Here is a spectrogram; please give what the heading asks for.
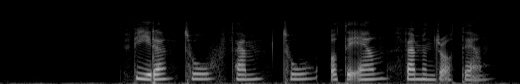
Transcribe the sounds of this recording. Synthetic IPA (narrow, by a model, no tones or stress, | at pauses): fiːɾət̪ʰuːfɛmt̪ʰuːɔt̪ɪ̰ʔeːnfɛmhʉnd̪ɾo̰ːɔt̪ɪḛːn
